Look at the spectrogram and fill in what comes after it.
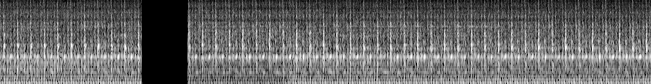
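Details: Kia Sportage engine right after start-up: sharp, even tapping about four knocks a second over the idle; engine knock of unknown origin.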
